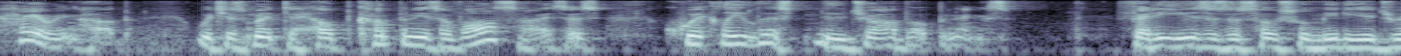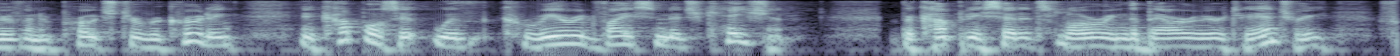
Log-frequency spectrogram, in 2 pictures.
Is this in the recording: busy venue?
no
